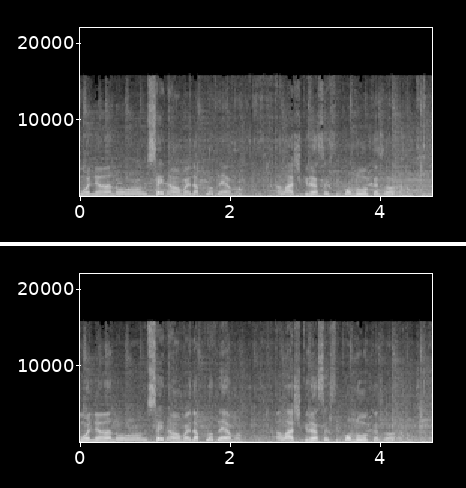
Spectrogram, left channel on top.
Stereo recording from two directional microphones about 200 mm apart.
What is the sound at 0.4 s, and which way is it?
Speech, centre (ahead or behind).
